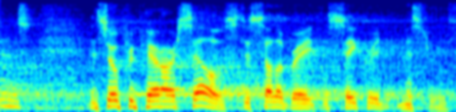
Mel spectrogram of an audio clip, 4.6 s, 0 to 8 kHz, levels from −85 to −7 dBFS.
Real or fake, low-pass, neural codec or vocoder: fake; 7.2 kHz; vocoder, 22.05 kHz, 80 mel bands, WaveNeXt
